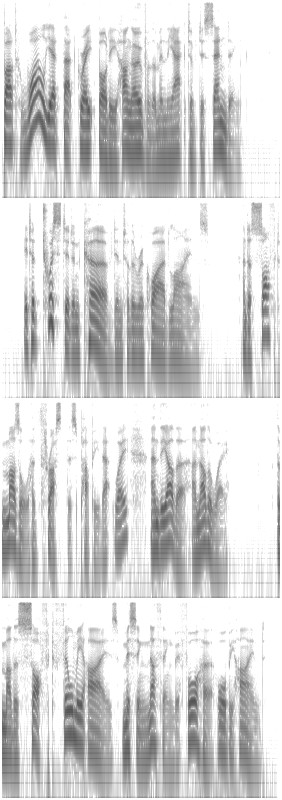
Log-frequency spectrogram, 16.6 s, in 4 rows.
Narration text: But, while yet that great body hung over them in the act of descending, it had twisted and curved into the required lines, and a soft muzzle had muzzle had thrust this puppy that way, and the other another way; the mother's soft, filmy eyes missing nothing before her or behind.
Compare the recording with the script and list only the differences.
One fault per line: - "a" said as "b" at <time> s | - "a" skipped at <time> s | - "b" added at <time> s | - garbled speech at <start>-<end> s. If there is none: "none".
- "muzzle had" skipped at 8.9 s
